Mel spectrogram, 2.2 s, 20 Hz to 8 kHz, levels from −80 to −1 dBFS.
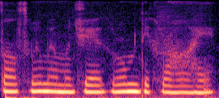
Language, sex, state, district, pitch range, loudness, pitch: Hindi, female, Arunachal Pradesh, Papum Pare, 205-225 Hz, -11 LUFS, 215 Hz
